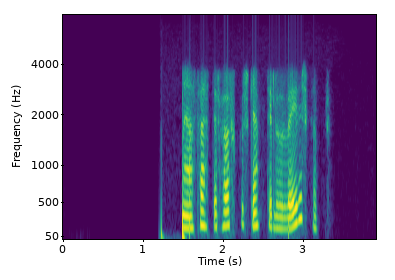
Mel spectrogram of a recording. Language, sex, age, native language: Icelandic, female, 50-59, Icelandic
